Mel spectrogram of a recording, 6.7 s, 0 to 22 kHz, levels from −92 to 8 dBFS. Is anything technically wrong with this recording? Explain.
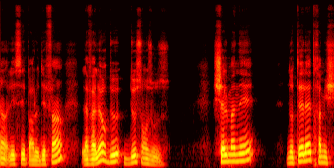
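No, nothing is technically wrong with this audio.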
